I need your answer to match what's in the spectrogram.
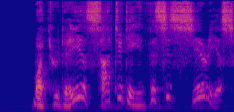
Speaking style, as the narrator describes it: gasped Amanda

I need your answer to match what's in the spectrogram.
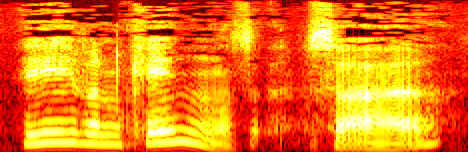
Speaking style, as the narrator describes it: said Rupert in a moralising tone

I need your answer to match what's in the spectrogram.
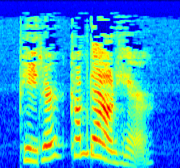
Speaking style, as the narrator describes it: Heidi called out, in a peremptory voice

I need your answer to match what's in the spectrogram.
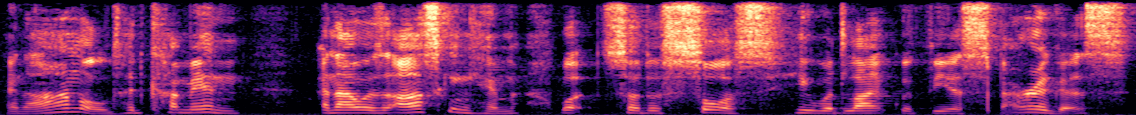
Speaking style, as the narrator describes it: Mombi tearfully

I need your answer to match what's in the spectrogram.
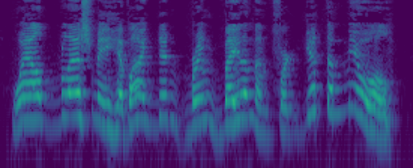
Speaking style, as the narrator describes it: The woman laughed till her eyes ran water

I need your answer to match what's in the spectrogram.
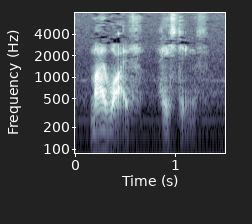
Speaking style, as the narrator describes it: said John

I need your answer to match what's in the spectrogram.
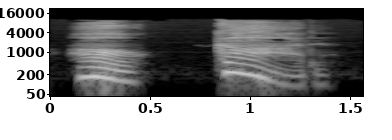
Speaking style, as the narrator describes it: she faltered

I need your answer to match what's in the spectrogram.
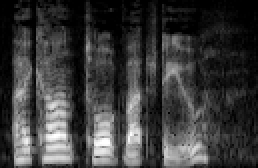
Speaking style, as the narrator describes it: said in a weak voice

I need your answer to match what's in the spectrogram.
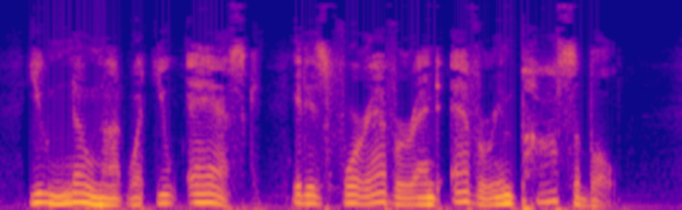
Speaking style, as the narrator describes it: in desperation, he cried

